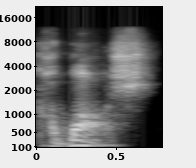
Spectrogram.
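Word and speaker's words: כבש: And in subduing, subduing is pronounced kabosh.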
